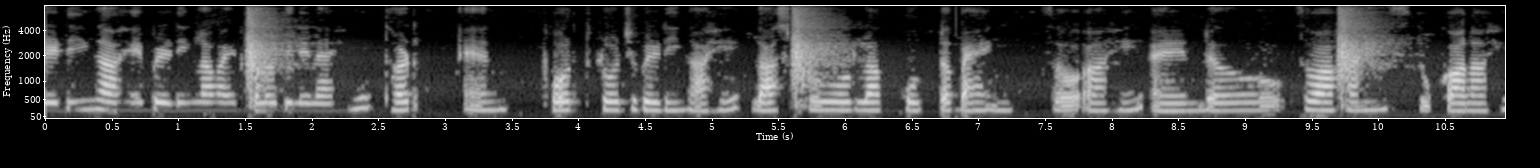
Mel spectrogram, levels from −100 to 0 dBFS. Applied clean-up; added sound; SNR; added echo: classical method spectral subtraction.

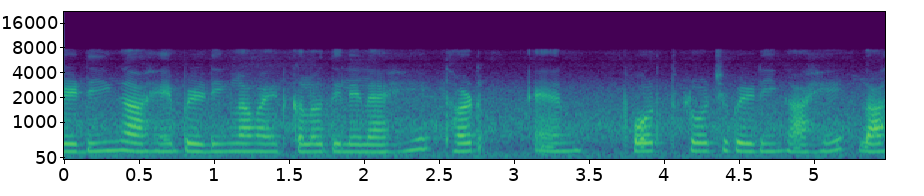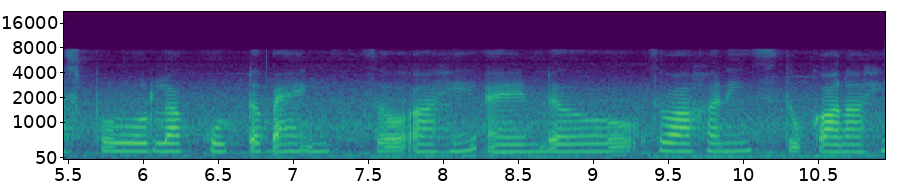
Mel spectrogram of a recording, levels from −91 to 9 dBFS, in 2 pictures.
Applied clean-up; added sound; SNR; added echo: none; none; none; none.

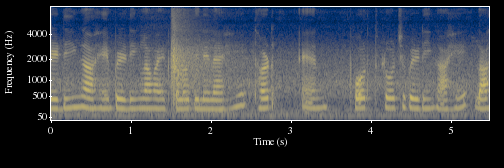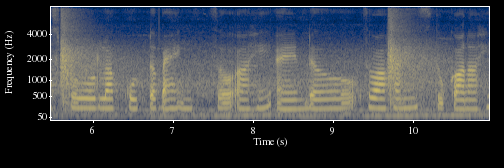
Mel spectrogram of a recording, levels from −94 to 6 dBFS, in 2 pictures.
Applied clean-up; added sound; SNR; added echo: none; Clapping; 10 dB; none.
